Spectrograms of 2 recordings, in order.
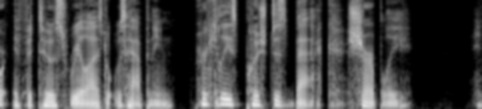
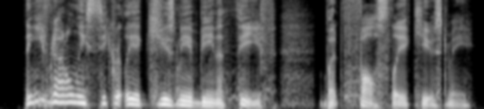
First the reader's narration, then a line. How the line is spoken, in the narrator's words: Hercules said through clenched teeth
